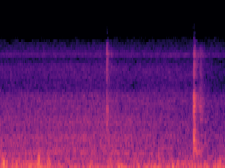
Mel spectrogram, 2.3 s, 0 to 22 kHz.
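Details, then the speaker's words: Schwing BPA500 concrete pump at start-up: a few sharp clicks over a faint hum as the solenoid releases, which is normal. No click would mean the hopper is up or an e-stop is pressed. "here it click that's the selenoid releasing so when you when you start in the morning oh I don't hear a click something's wrong"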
